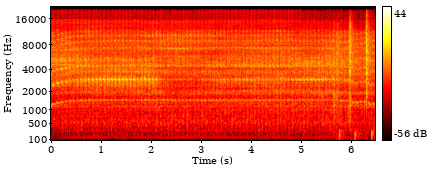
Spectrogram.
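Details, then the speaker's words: 1973 Honda CB750 four-cylinder, previously seized and freed with ATF, spun on the starter after the ATF was blown out. A steady starter whir with an even pulse near 200 per minute; it turns freely and has compression. "it sounds like compression. If I can get to this one. Yeah, a little bit. Sounds like we got compression."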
